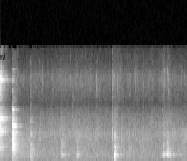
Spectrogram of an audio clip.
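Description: Onion with ginger-garlic paste frying in a pan for chicken curry, a soft steady sizzle with occasional spatula scrapes and taps, close and fairly quiet, no talking.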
